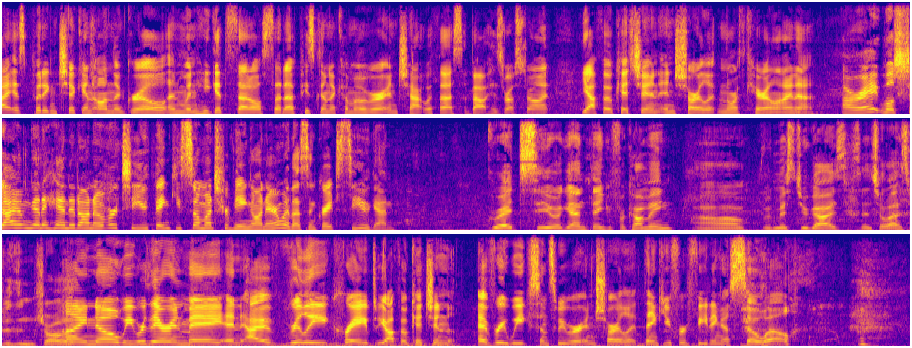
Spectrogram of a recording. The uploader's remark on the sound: To kick off Charleston Wine + Food, we catch up with one of our favorite Charlotte-based chefs at the Springer Mountain Farms campfire!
